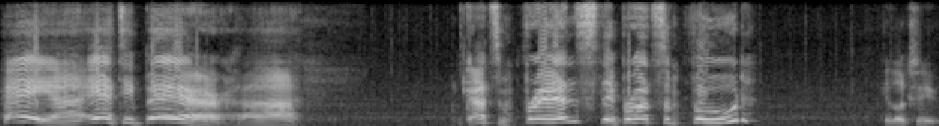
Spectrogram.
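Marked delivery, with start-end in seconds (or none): 0.0-5.1 very high, loud, hollering yell. Voicing a character calling out on arriving at a cave: yelling out. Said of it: "and he yells out".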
